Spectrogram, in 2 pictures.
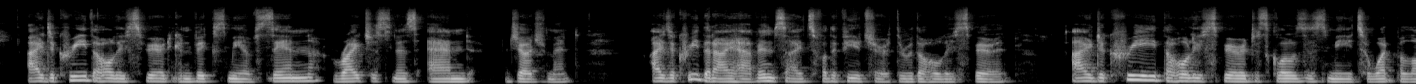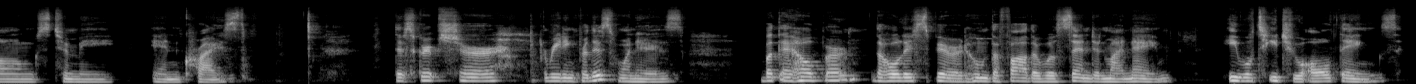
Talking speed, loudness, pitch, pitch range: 140 wpm, -21 LUFS, 140 Hz, 130-155 Hz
